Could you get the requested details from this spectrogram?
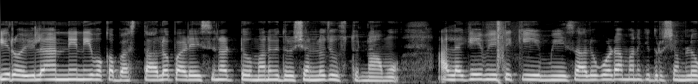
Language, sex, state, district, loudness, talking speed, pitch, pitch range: Telugu, female, Andhra Pradesh, Krishna, -12 LUFS, 135 wpm, 215 Hz, 205-220 Hz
